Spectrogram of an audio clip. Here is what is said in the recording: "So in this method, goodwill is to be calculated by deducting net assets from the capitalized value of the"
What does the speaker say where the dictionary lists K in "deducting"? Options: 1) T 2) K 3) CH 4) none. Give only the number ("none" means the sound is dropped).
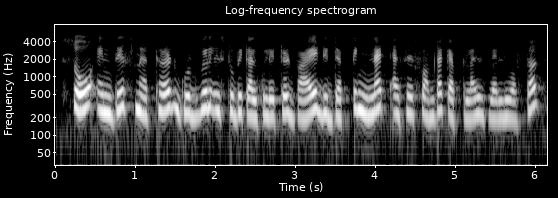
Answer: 2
